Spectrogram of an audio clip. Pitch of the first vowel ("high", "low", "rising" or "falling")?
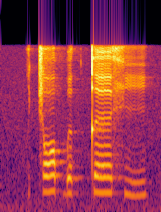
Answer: rising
